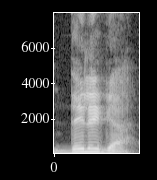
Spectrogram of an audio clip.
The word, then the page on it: delegar: Provençal; delega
